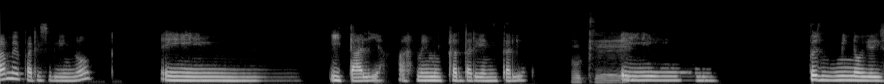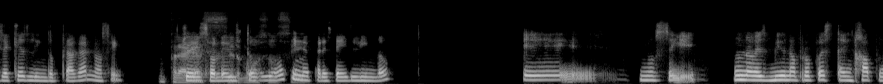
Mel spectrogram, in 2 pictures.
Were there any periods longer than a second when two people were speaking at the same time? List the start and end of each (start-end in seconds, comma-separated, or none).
10.7-12.0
